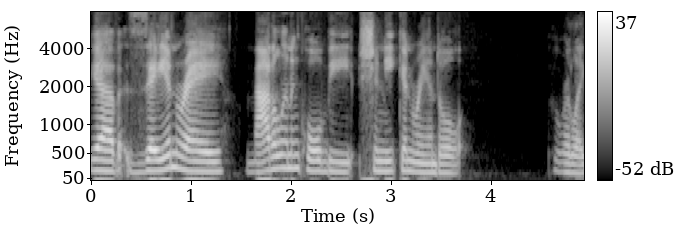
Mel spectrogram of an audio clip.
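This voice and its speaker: In an American accent, a woman speaks with a fairly low pitch. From San Francisco Bay Area, US. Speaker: podcast co-host. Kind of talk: casual chat between partners.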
